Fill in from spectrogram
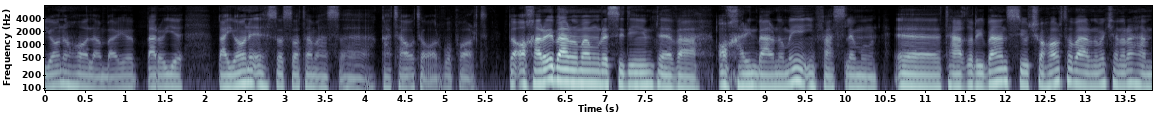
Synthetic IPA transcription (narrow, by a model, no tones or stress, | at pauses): jɒːneɦɒːlæmbb̥æɾɒːje | b̥æjɒːne̞ːhsɒːsɒːt̪ʰæmæz̥ɢ̥æt̪ʰæɒːt̪ʰeɒ̰ːɾvopʰɒɾt̪ʰ | b̥e̞ʔɒːxæɾɒːjebæɾnɒːmæmunɾe̞siːd̪iːmvæ | ʔɒːxæɾiːnbæɾnɒːmejeinfæsle̞mun | t̪ʰæɣɾiːbænsijo̞t͡ʃʰɒɦɒːɾt̪ʰɒːbæɾnɒːme̞cʰe̞nɒːɾeɦæm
